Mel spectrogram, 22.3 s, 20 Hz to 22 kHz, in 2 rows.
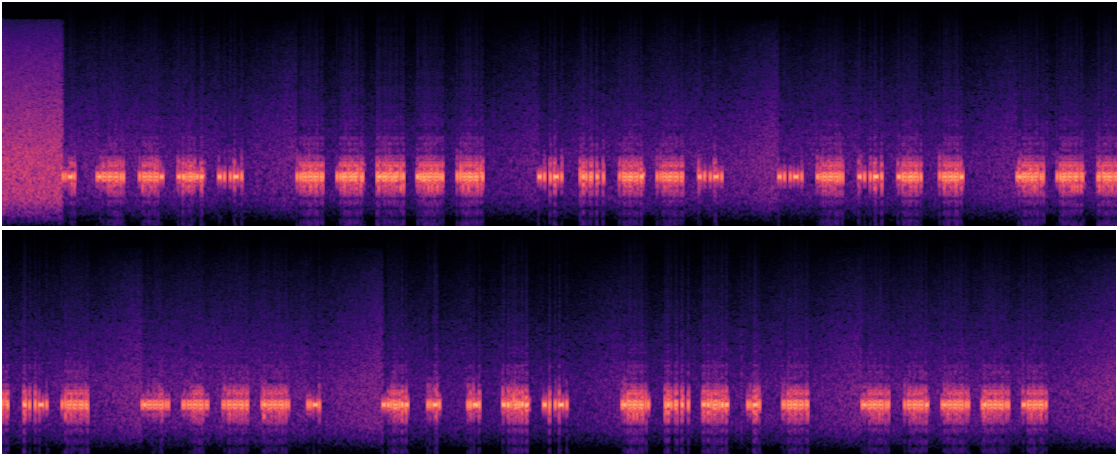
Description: Hellschreiber (Feld-Hell, 122.5 baud), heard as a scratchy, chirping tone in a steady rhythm, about 900 Hz. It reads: 15904 33523 47934 42469 53843 58851 01104 57018 59556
